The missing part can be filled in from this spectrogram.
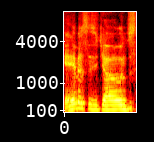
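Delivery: put-on, very high, loud, fake-cheery happy tone. Retelling sarcastically greeting a neighbor while riding by: put-on happy funny tone. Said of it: "And I use the funny tone, the happy, funny tone".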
